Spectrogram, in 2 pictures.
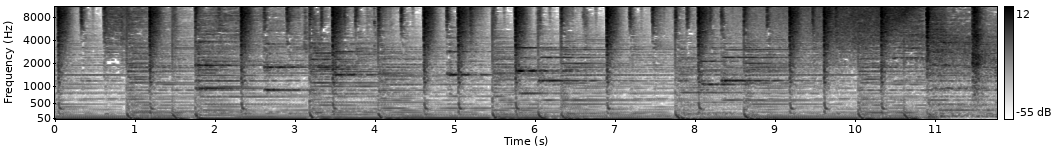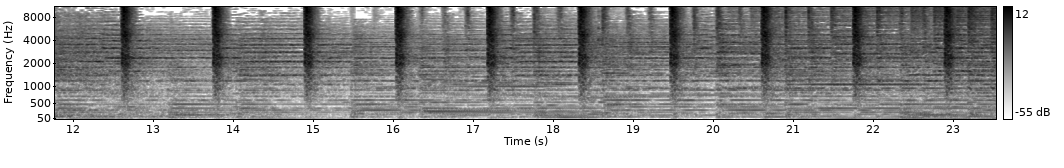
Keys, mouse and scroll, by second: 2.3-2.7 alt+scroll up 1, 4.5 double click, 10.1 alt+scroll up 1, 15.9 scroll up 1, 16.3-16.7 alt+scroll down 1, 17.3 alt+scroll down 1, 22.0 alt+click, 22.3 alt+scroll up 1, 23.2 right click.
